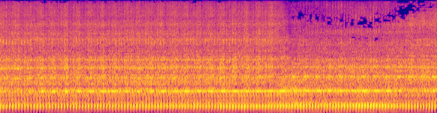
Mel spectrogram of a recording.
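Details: Old Onan engine, fuel tank previously found with nasty old fuel, fired up to show how it works: even quick putter about three beats a second with faint steady whistle; runs smoothly, normal running.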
